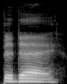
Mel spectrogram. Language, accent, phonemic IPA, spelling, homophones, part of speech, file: English, US, /bɪˈdeɪ/, bidet, b-day, noun, En-us-bidet.ogg
- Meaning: 1. A low-mounted plumbing fixture or type of sink intended for washing the external genitalia and the anus 2. A small horse formerly allowed to each trooper or dragoon for carrying his baggage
